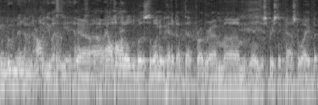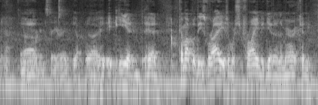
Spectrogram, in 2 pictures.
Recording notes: Recorded off-site at Jimmy's No.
